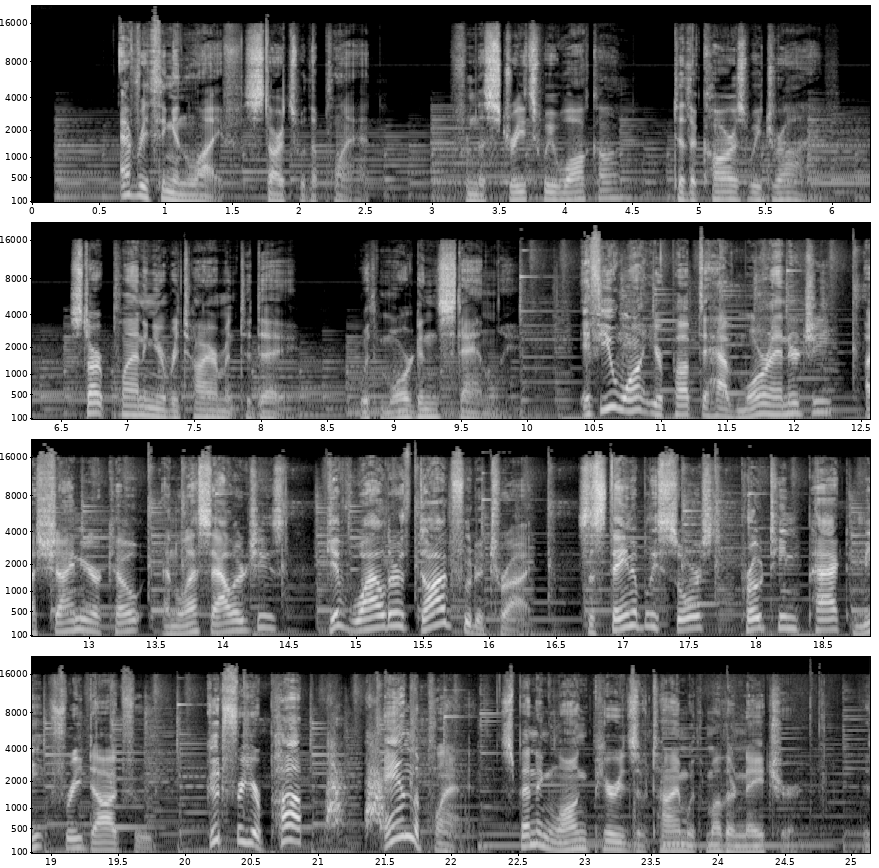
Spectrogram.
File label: commercial, voice over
